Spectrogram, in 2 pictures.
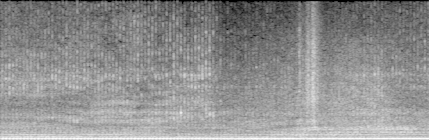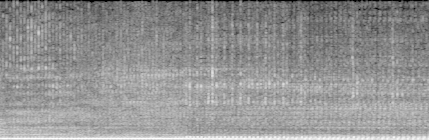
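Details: Allen chipper leaf shredder's small single-cylinder engine, started stone cold on choke after carb cleaned twice: steady hum dropping smoothly to a lower even note as choke comes off; running normally.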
